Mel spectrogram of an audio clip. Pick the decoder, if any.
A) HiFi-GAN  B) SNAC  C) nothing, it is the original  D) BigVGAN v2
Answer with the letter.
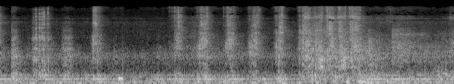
C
